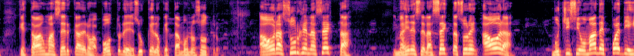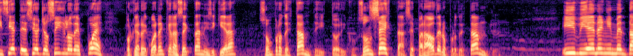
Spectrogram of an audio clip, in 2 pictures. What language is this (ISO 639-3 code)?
spa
